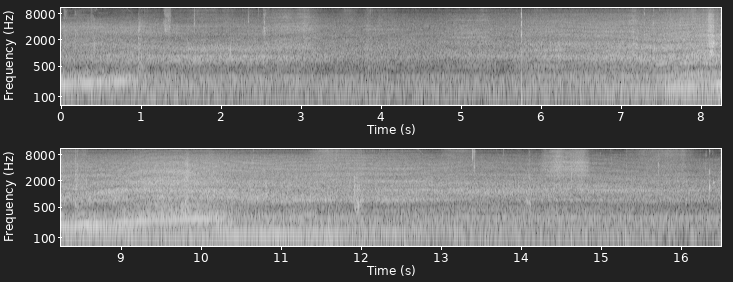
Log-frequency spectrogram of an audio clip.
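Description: Steady motor-vehicle engine and road noise. About seven and a half seconds in, an engine rises in pitch as it accelerates, then settles into a steady hum for a few seconds.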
